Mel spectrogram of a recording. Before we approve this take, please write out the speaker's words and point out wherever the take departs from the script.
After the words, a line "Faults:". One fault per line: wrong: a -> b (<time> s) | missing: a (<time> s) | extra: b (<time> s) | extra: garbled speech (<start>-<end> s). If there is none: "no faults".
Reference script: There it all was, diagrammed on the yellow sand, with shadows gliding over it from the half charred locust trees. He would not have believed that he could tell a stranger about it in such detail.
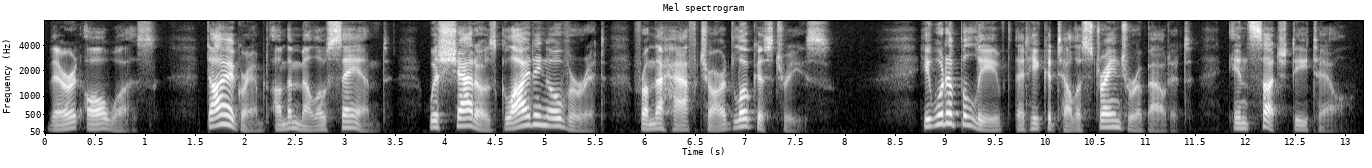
There it all was, diagrammed on the mellow sand, with shadows gliding over it from the half charred locust trees. He would have believed that he could tell a stranger about it in such detail.
Faults:
wrong: yellow -> mellow (2.5 s)
missing: not (9.0 s)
